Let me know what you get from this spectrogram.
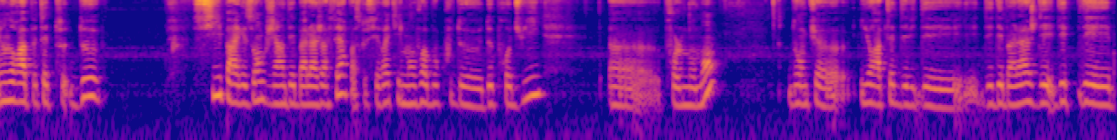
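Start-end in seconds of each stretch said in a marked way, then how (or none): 11.3-13.9 slow stammering, stumbling repetition of the same word. Explaining to viewers what videos are coming, stumbling over words. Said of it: "je bafouille".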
